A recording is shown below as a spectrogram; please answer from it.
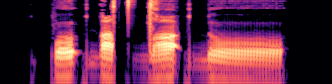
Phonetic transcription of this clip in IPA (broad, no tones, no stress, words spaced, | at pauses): poʔɗytˤ dˤoʔ ɗo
